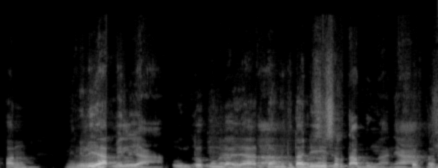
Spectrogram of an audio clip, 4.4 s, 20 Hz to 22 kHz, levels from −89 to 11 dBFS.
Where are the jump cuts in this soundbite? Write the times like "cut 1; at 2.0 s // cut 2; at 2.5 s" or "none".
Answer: cut 1; at 2.6 s // cut 2; at 3.3 s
